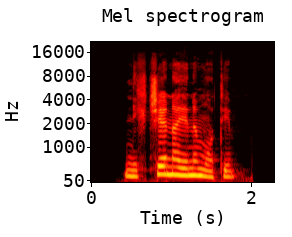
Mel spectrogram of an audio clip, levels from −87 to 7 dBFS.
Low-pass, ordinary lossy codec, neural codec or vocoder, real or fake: 19.8 kHz; MP3, 96 kbps; vocoder, 44.1 kHz, 128 mel bands, Pupu-Vocoder; fake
